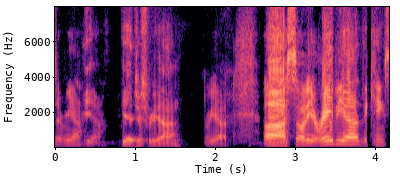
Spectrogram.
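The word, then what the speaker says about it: Riyadh: RI RI was it RI yeah yeah just Riad Riad uh Saudi Arabia the King University Stadium uh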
